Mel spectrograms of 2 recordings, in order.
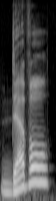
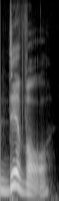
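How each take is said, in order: First: The first vowel sounds like 'eh', as in dev. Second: The first vowel sounds like 'ih', as in div.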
